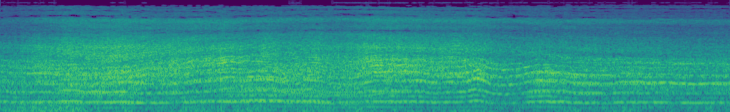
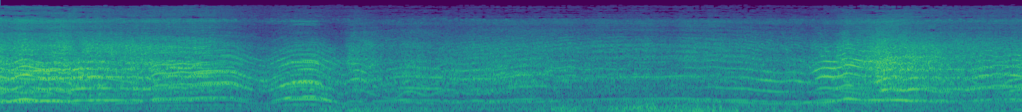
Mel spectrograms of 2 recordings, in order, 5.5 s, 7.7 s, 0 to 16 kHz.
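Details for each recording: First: Quadcopter in hover: steady, even motor whine holding pitch with only gentle wavers; no wobbling, motors smooth and balanced. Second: Quadcopter on its maiden flight with a 3-cell 1000 mAh battery: motor whine swings up and down in pitch instead of holding steady; wobbly oscillation, needs tuning, okay in a hover.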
